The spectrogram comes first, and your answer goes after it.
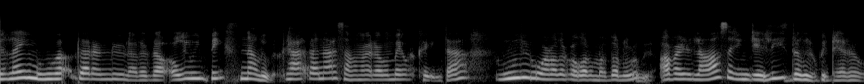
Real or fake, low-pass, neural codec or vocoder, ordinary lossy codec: fake; 7.2 kHz; codec, 16 kHz in and 24 kHz out, 0.4 kbps, LongCat-Audio-Codec, four codebook decoder; none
